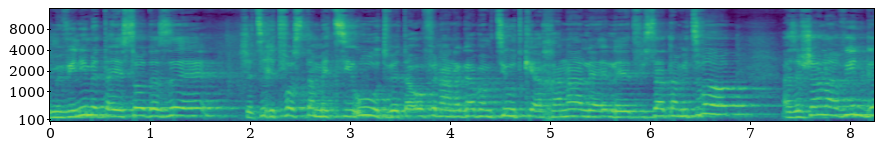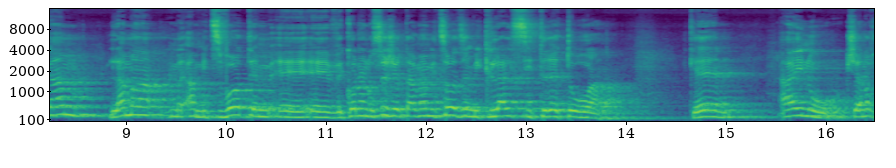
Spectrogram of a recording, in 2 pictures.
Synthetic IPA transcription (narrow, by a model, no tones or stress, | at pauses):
eme̞vinime̞tajeso̞d̪aze̞ | ʃet͡sʁiχlit̪fo̞se̥t̪ame̞t͡siʔutve̞etao̞fe̞naːnaɡabemet͡siut̪ke̞aχanalelet̪fisathamit͡svo̞t̪ | ʔaze̞fʃaʁleavinɡam | lamaamit͡svo̞t̪emeveko̞lano̞se̞ʃe̞lt̪aveamit͡svo̞t̪zemiklalsit̪ʁe̞t̪o̞ʁa | ke̞nhajnukʃeana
